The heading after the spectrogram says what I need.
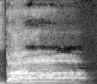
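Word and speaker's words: با: But if I put ba and I put nothing on the alif, this alif is elongating the ba. This is ba.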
